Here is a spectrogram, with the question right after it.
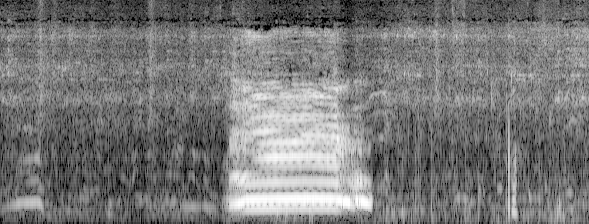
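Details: Bull in karapan sapi race training at the Bluto field in Sumenep, giving a single loud, rich moo lasting about two seconds, steady then dropping at the end, between quieter stretches of crowd murmur and outdoor noise.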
